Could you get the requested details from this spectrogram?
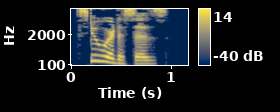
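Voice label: "stewardesses", British English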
